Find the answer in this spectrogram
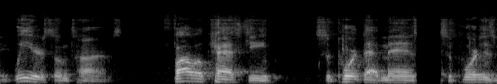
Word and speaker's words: Caskey: and follow case Caskey I I almost call him Casey I I asked him how to say his name correctly because the Pittsburgh gave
